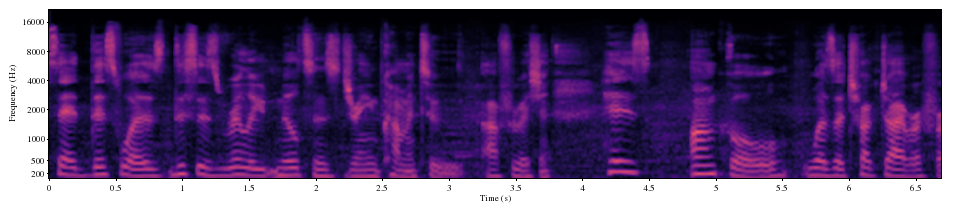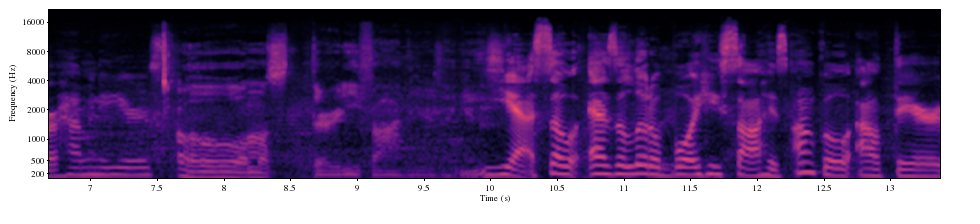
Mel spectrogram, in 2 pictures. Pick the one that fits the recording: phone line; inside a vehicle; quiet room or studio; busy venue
busy venue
